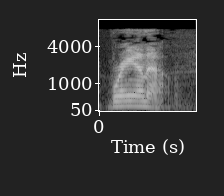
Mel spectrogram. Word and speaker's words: Branagh: How do you pronounce his name? – Branagh.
